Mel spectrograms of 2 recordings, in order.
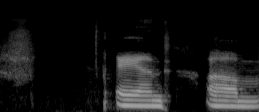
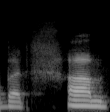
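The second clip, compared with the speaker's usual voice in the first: ordinary talk, nothing marked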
